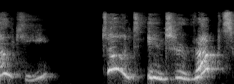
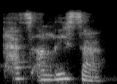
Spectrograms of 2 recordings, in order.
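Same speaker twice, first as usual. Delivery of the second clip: soft unvoiced aside; whispered aside; 6 semitones lower, 10 dB quieter, faster than usual. Real, not acted. Teacher quietly pointing out the child's name. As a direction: whisper it to her.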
